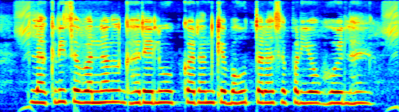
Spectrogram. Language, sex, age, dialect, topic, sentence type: Magahi, female, 18-24, Central/Standard, banking, statement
